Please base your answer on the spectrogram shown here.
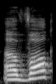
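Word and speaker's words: walk: दिक्कत होता है कि वॉक है तो जाहिर सी बात है डब्ल्यू ए के लोग सोचेंगे पर यहां पे ड ए एल के है जबकि एल का उच्चारण होता ही नहीं है ठीक है तो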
